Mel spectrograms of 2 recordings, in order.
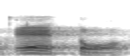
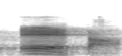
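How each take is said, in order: First: Edo ending on a full, rounded o; wrong O ending. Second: Ada with long first vowel, ending in short ah; O reduced to A. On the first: Teacher showing what not to say, Edo with O ending. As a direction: keep the last vowel of Edo as written, an o. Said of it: "後邊嗰個唔係讀Edo嘅". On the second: Teacher correcting the reading, Ada with ah ending. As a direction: turn the final vowel of Ada into a light ah. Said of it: "叫Ada". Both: Shown as a demonstration.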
